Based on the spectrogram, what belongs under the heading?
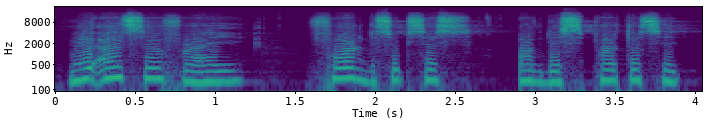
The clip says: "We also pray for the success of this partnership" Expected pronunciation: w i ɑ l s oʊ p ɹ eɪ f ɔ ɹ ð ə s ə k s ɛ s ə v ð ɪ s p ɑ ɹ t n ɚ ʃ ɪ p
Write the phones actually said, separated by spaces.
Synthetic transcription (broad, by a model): w i ɑ l s oʊ f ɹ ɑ f ɔ ɹ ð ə s ə k s ɛ s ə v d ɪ s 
